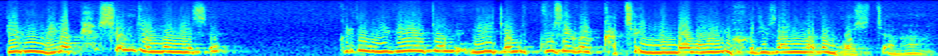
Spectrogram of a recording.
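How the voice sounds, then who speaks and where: A male pastor preaching a sermon, talking straight to his congregation in a playful, animated way. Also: extremely high pitch, brisk, poor audio.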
